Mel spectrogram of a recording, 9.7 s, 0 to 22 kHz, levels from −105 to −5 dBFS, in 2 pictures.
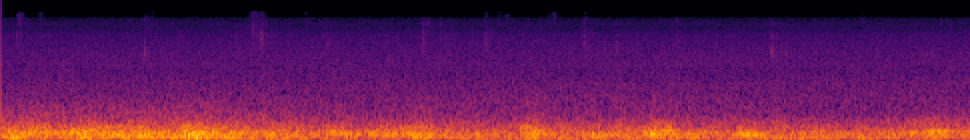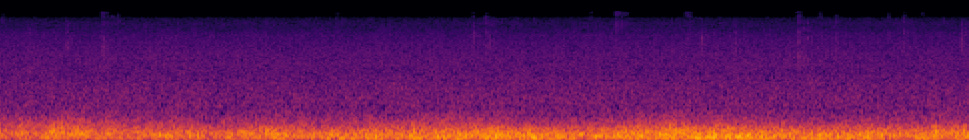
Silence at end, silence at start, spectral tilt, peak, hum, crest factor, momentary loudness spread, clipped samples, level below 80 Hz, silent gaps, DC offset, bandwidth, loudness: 0 s; 0 s; -9.5 dB/octave; -12 dBFS; none; 20 dB; 9 LU; under 0.1%; -40 dBFS; none; under 0.1%; 11.5 kHz; -32 LUFS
